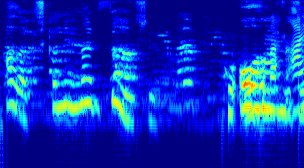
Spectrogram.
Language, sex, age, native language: Icelandic, male, 10, Icelandic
